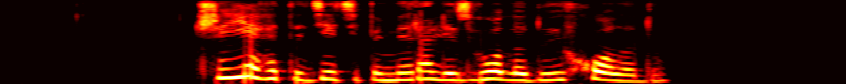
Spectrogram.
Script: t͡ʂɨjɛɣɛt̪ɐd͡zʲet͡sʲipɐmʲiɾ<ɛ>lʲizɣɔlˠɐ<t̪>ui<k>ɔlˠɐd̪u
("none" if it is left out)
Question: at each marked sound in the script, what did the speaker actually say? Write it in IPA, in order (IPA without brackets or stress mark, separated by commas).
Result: a, d̪, x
